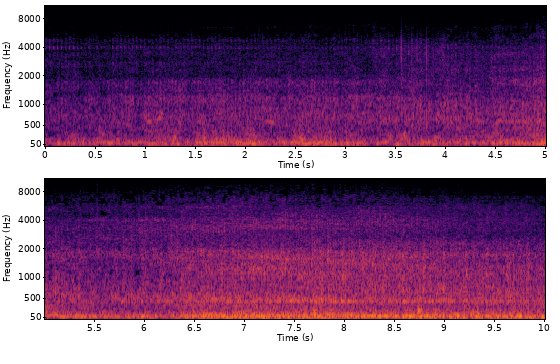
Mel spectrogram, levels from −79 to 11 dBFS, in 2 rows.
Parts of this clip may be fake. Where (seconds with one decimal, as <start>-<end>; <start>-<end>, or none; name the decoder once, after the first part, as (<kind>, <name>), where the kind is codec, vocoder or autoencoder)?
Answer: 9.1-10.0 (vocoder, WaveNeXt)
